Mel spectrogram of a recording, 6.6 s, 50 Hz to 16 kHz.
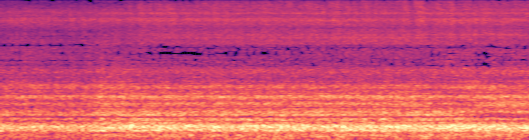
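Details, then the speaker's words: Vintage Rogers Akron Ohio M1950 military roaring stove, turned off and relit: steady, even roar with no sputtering, popping or surging; clean burner operation with a perfect blue flame. "got a perfect blue flame hey these things are self-healing let me tell you can you hear me now man that's some roaring going on there"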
